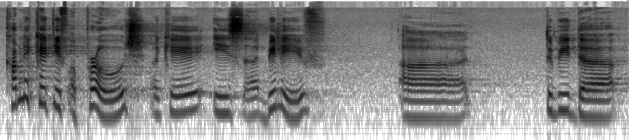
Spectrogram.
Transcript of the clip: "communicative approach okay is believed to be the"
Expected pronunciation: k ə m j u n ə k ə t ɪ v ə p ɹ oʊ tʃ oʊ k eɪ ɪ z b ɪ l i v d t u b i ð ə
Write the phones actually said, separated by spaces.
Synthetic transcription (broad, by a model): k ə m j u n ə k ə t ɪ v ə p ɹ oʊ tʃ oʊ k eɪ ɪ s b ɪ l i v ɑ t u b i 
